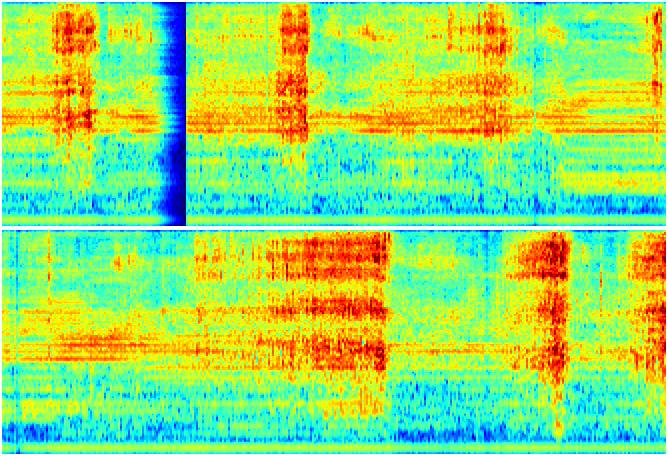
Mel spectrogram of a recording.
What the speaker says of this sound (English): I'm just blind shaving the back.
